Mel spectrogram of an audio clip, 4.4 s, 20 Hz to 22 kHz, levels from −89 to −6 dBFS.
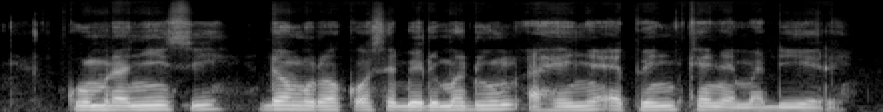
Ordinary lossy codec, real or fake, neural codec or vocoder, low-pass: none; fake; codec, 44.1 kHz, 7.8 kbps, DAC; none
